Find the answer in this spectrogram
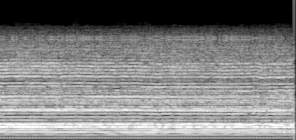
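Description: A man's voice holding one long sung note at a steady pitch, as a vocal warm-up.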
